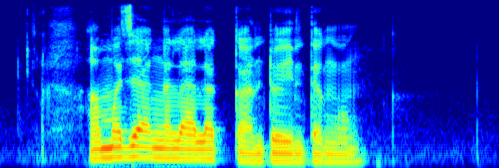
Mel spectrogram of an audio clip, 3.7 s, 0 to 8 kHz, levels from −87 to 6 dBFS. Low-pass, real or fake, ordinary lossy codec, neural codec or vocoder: 7.2 kHz; real; none; none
